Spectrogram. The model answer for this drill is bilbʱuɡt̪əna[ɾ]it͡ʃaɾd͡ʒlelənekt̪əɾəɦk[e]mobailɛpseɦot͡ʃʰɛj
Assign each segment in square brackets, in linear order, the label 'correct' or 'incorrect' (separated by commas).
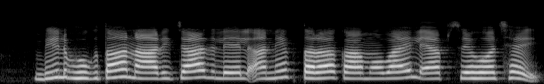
correct, incorrect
